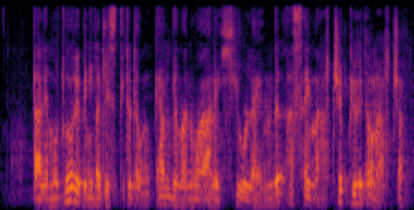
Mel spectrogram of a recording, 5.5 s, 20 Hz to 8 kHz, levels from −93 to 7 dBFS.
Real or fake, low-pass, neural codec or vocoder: fake; 7.2 kHz; codec, 16 kHz, 2 kbps, FreqCodec, smaller model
